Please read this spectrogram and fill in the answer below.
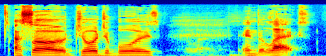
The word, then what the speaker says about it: Jawga: They spell it J-A-W-G-A. Georgia. But it's Georgia Boys.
